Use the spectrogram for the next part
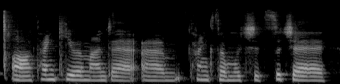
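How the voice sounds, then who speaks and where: A woman's voice: medium pitch, fairly even intonation, moderate pace, slight background noise. A woman with an Irish accent telling her own story conversationally as a podcast guest, with hesitant starts. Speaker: podcast guest, parent advocate. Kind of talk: casual personal storytelling in conversation.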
